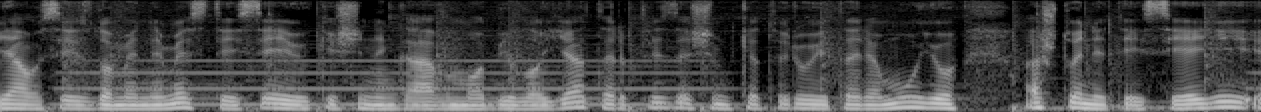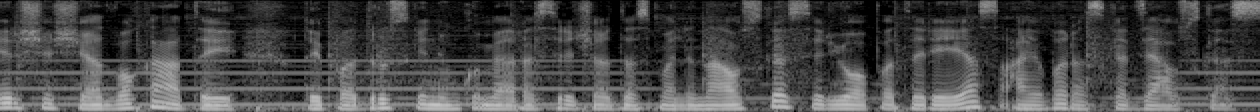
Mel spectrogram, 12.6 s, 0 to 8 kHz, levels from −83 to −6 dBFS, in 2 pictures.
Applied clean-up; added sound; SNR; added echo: none; Bass drum / Snare drum / Drum kit + Wind instrument, woodwind instrument; 13 dB; none.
